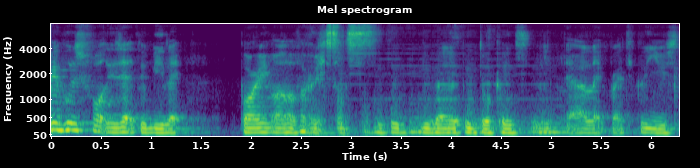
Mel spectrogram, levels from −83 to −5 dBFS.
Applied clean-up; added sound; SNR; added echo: neural separator model SepFormer DNS4.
